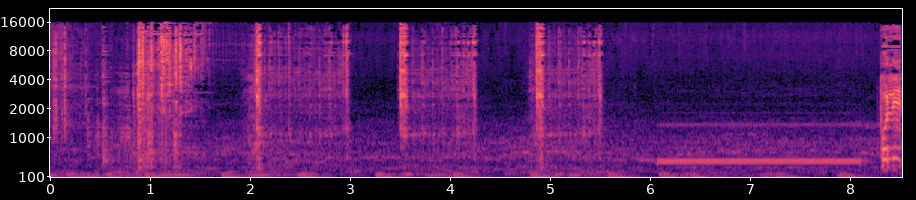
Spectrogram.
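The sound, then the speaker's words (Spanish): A telephone ringback tone sounds through the earpiece as a caller in Chiconautla, State of Mexico, waits, a steady hum lasting about two seconds after a stretch of muffled voices, sharp clicks and handling noise, with no one picking up. “Chingada madre, pinches teléfonos de mierda.”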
